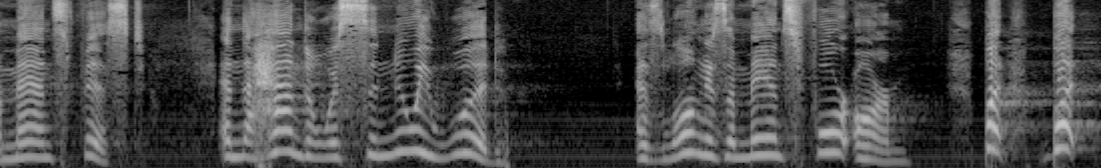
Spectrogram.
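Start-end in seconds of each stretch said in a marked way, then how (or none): 6.1-6.8 much higher, louder stuttering alarm; stammering shock. Acted. Gasper seeing the hammer in his hands, shocked stammer. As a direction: sputter in disbelief.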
